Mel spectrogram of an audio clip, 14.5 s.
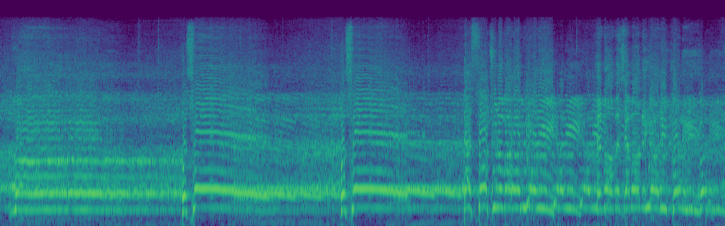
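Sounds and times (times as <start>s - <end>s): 
crowd shouting on the night of Ashura: 0.0s - 10.1s
speech: 3.6s - 4.1s, 6.8s - 7.2s, 9.3s - 14.4s.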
